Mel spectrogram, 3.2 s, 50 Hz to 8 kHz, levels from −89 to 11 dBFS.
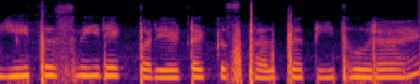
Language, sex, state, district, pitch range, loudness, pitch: Hindi, female, Jharkhand, Jamtara, 225-265 Hz, -19 LUFS, 230 Hz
